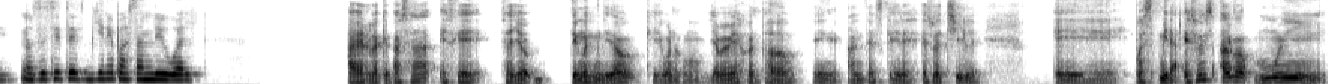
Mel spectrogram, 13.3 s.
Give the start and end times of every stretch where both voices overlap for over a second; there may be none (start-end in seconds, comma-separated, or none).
none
